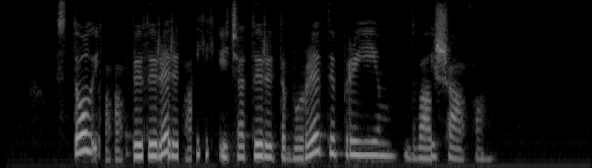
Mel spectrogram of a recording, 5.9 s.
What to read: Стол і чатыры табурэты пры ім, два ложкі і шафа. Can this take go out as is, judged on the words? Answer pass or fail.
fail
